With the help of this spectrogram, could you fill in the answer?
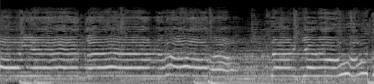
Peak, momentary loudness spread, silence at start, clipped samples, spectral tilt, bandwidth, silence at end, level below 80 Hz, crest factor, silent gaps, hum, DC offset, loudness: -6 dBFS; 3 LU; 0 s; under 0.1%; -4 dB/octave; 15.5 kHz; 0 s; -30 dBFS; 10 dB; none; none; under 0.1%; -17 LUFS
